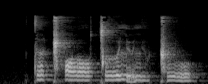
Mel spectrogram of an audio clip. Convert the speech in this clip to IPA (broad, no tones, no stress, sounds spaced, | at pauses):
t ɘ ǁʰ ɔ l oː ǀ ɯː lʲ ṵ lʲ ṳ ǁ u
